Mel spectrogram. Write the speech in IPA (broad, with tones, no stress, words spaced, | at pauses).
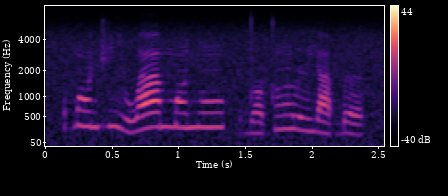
ɓɔ̃˦d͡ʒiː˦˨waː˦ mɔ̃˦ɲũ˦ | dɔ˨tũ˦ lɨ˧ja˨ ɓə˨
